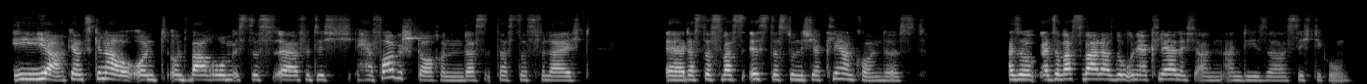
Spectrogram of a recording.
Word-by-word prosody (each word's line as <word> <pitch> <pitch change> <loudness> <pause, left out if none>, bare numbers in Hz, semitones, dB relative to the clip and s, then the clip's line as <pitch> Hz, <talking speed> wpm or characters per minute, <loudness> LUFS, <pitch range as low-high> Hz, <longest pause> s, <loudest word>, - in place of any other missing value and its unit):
Ja, 245 -4 +5
ganz 235 +3 0
genau. 245 -7 +4
Und 220 -2 -2
und 215 -2 -4
warum 220 0 +3
ist - - -11
das, 215 0 -6
äh, 210 -2 +2
für 215 +1 -9
dich 215 0 -7
hervorgestochen, 200 - -1
dass 195 0 -5
dass 205 0 -9
das 200 -2 -10
vielleicht, 190 -2 -4 0.7
äh, 200 -1 +3
dass 210 0 -2
das 225 0 -2
was 225 0 +2
ist, 245 0 0
das 220 0 -5
du 230 - -2
nicht 210 +1 -3
erklären 235 +3 -2
konntest? 180 -2 -9 0.8
Also 220 0 +3
also 225 +1 +2
was 240 0 +3
war 245 -1 +7
da 235 -1 +3
so 225 - +2
unerklärlich 225 -1 -1
an 185 0 -11
an 190 -1 -9
dieser 185 -1 -9
Sichtung, 185 -1 -13
215 Hz, 160 wpm, -23 LUFS, 195-230 Hz, 0.8 s, war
